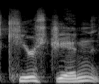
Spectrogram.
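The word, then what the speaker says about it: Kirstjen: First of all you you pronounce the J. So it's Kirst Jin.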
